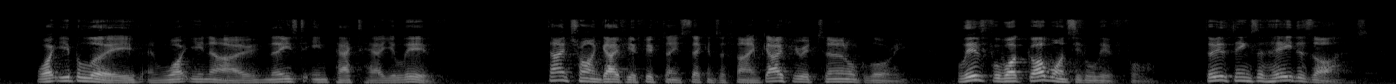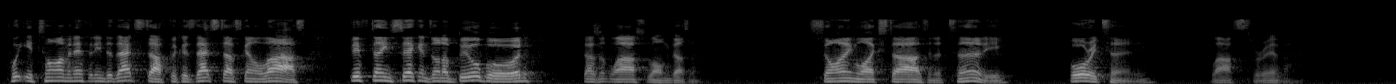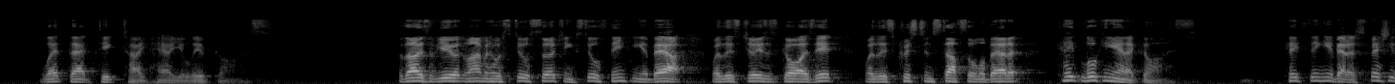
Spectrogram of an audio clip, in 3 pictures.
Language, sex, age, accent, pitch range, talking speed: English, male, 50-69, Australian, 105-150 Hz, 170 wpm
